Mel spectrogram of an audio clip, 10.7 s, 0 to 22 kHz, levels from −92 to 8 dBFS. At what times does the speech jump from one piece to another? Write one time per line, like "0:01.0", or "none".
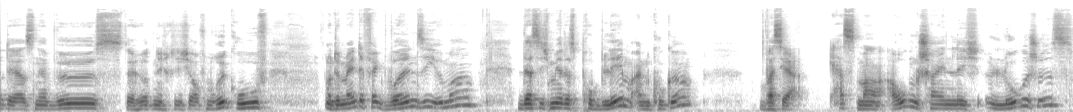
none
